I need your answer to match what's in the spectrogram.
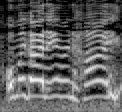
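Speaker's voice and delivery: high, loud delighted squeal of hello; thrilled, high-pitched shout of recognition; excited greeting. Real, not acted. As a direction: burst out greeting a friend who just appeared. Spots Erin joining the live stream.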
